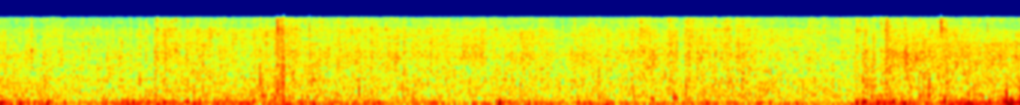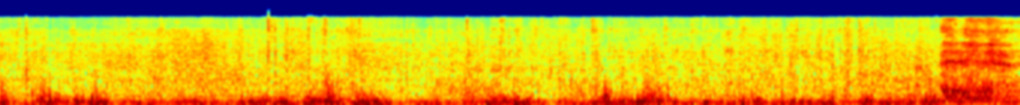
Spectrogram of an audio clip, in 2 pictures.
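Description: Wind buffeting the microphone of a bike-mounted camera, with the bicycle's tyres rumbling and the bike rattling over a rough dirt singletrack. The rumble gets louder and bumpier about four seconds in, and a sharp clatter comes near the end.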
